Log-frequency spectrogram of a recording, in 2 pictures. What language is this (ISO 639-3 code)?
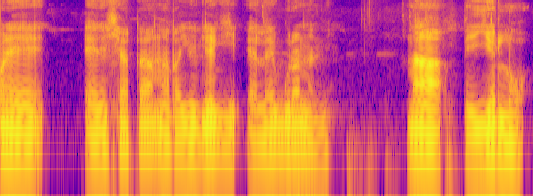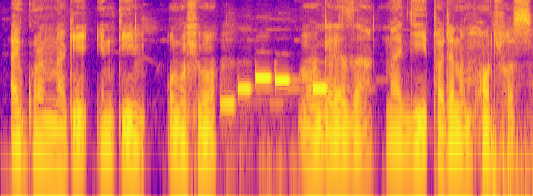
mas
